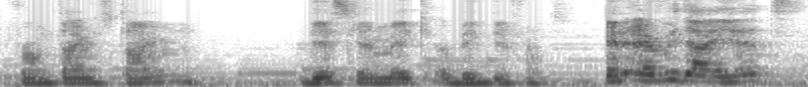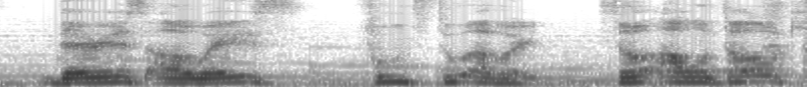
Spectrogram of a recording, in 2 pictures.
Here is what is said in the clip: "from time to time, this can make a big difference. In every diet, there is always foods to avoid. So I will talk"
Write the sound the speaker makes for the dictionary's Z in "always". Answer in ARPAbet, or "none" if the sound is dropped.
Z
